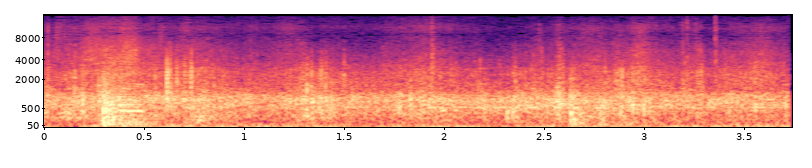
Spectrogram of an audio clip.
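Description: Boots scrape and thump as a man climbs into a pickup truck's bed.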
